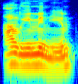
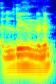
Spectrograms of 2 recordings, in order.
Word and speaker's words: aluminium: much hotter and the problem with aluminium or aluminum for our american friends because they can't say it correctly is that when aluminium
